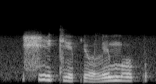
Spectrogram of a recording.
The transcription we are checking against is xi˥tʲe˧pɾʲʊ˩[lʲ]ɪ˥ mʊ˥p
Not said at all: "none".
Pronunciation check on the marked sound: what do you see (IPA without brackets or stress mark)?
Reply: l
